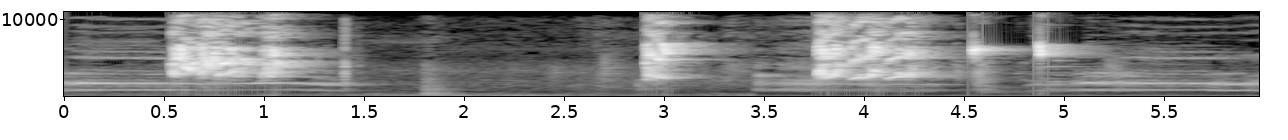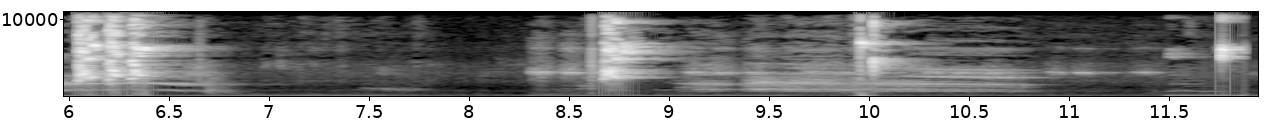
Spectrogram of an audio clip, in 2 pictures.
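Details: Green Fischer's lovebird, noted in Indonesia for long songs in bird song competitions, delivering a busy series of harsh squawky chirps and short buzzy whistles in bursts, with brief pauses and a low hum throughout.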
